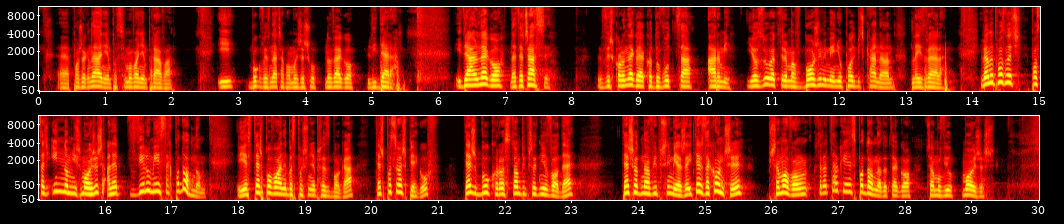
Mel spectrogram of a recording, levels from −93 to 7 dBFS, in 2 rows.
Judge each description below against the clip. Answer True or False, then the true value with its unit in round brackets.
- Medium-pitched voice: True (165 Hz)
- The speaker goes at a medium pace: True (140 wpm)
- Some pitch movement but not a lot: False (7.0 semitones)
